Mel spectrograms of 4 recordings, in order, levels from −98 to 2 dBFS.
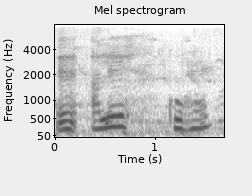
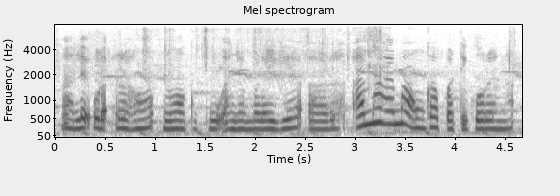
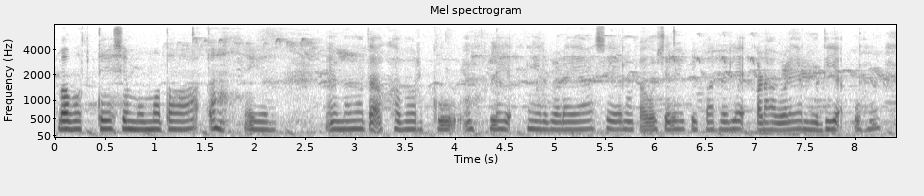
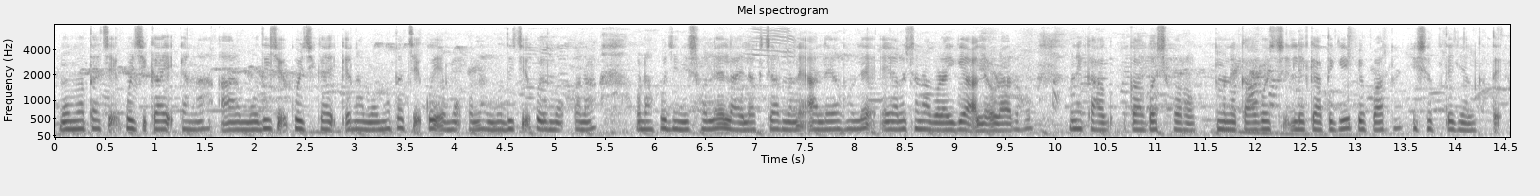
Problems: constant background noise, background conversations at intervals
